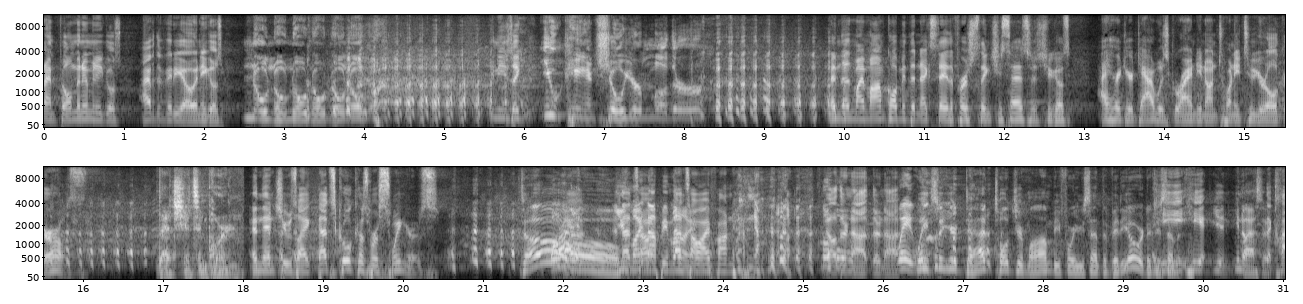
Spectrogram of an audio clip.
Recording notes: Live from Austin!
